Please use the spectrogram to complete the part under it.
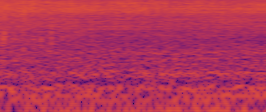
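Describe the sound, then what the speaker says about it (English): A soft, continuous buzzing hum of a honeybee swarm flying close by, faint and steady throughout the short moment. "there's still quite a few bees airborne"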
